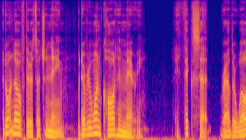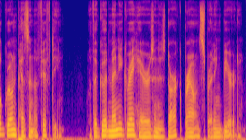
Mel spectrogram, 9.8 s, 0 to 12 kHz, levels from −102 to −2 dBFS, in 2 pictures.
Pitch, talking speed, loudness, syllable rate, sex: 115 Hz, 215 wpm, -19 LUFS, 5.8 syllables/s, male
